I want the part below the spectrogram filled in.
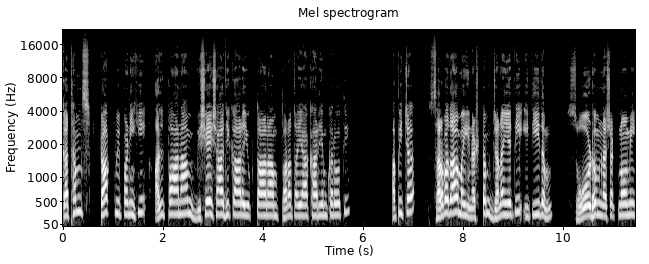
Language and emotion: Sanskrit, angry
